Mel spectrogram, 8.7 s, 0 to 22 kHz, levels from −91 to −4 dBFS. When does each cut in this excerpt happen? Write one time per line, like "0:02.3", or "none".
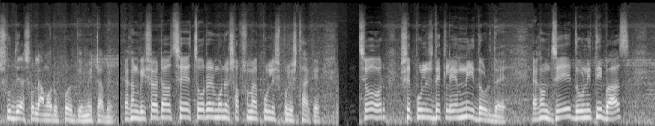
none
